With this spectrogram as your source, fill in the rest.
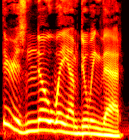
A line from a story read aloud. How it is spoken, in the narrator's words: yelled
